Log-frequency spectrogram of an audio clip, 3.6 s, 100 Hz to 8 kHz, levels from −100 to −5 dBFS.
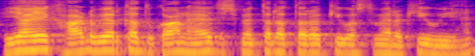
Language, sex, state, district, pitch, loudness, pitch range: Hindi, male, Jharkhand, Deoghar, 140 Hz, -19 LUFS, 130-150 Hz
